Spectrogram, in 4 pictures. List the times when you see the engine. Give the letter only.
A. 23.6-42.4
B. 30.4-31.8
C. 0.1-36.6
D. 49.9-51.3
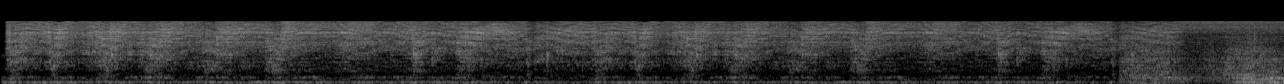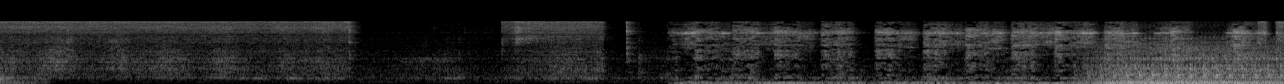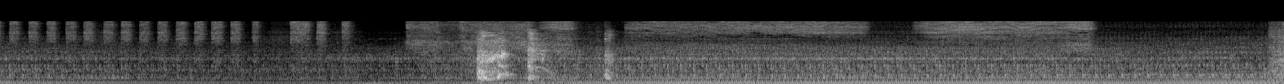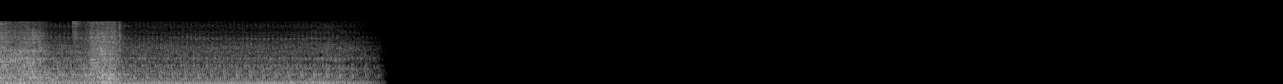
A.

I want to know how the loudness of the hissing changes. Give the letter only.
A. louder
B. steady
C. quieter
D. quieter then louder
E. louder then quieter
D.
